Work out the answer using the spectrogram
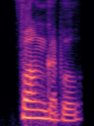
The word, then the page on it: fungible: Indian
